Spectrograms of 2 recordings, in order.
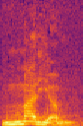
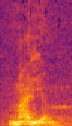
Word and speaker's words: Mariam: Ah, mas no texto grego está Maria, porque no texto aramaico, a pronúncia do nome da mãe de criação de Yeshua é Mariam. Mariam. Ma igual no grego.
